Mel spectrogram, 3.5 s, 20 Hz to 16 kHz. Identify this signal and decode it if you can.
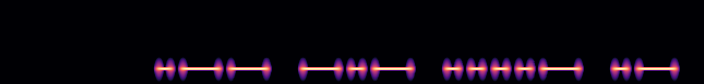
Morse code, heard as a keyed tone, about 20 wpm, 700 Hz. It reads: WK4A
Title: USA Call Signs - 4x Character Spacing - 20wpm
